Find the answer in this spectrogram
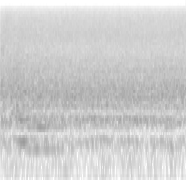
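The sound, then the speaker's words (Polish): A steady, continuous buzz of many bees around a hive, with a dense hum holding level throughout and no voices. “Czujna pola śledziła drogę kręcących się blisko domu pojedynczych owadów.”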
